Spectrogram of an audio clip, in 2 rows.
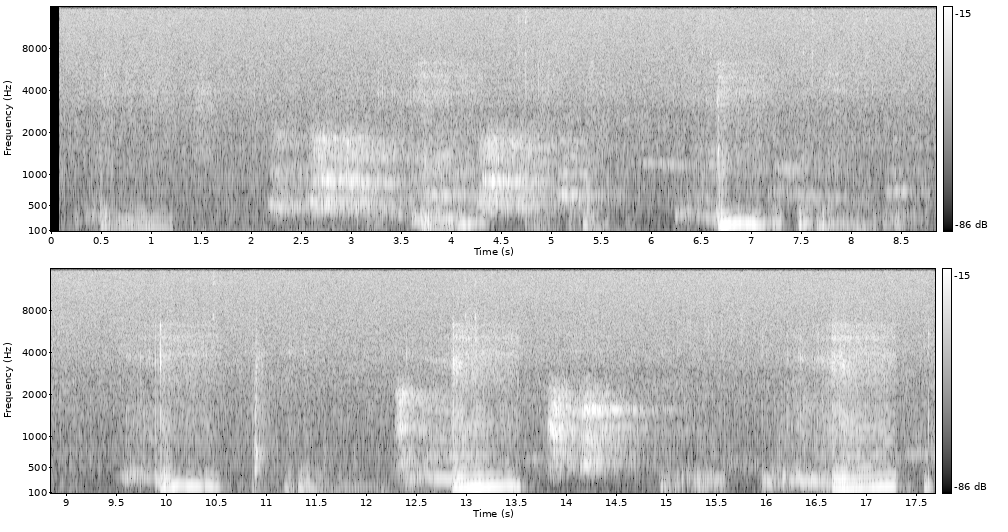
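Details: A 5-month-old bulldog puppy snoring at nap time indoors: low, rough snorts about every three seconds, some with a short nasal squeak, with quiet breathing between them.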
